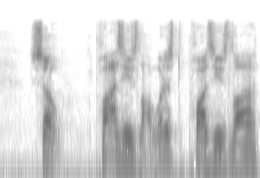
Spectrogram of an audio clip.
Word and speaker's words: Poiseuille: seen it written and I had to look up how to pronounce it um because I never took French so poas law what does poas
